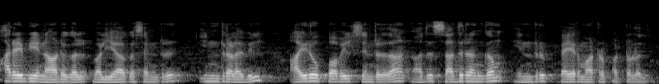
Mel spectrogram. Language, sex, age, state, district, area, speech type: Tamil, male, 18-30, Tamil Nadu, Madurai, urban, spontaneous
